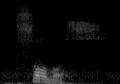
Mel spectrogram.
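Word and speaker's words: φόβος: correcto pero es parcial la palabra temor en griego literalmente se pronuncia fobos fobos de donde viene la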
